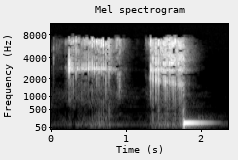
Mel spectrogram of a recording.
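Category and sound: household object, whisky bottle being opened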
